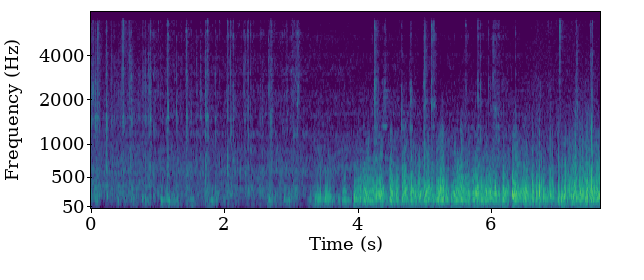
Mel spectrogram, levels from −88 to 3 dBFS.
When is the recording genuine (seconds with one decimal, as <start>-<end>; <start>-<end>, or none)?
0.0-0.9; 6.5-7.6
